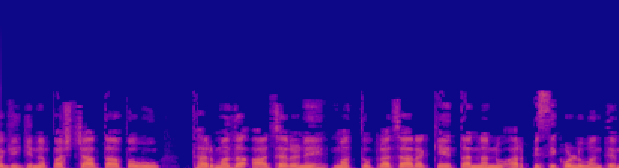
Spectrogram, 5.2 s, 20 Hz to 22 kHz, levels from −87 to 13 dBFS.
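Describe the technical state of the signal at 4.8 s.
At 4.8 s the speech carries AAC compression damage that runs through the whole clip: nothing above 10 kHz, and a warbling, smeared fizz on sibilants, likely from AAC-LC's coarse quantisation at a low bitrate near 24 kbps. The warble marks it as codec damage rather than simple low-pass filtering.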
